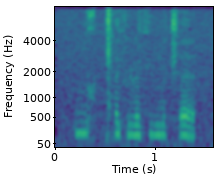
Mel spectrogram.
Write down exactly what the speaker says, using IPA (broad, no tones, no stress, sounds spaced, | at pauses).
ʎ ʊ x ǁʰ ɛ fʲ ɘ ɭ ɘ fʲ ɛ m ə t͡ʃʼ ɛ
